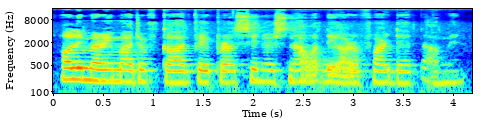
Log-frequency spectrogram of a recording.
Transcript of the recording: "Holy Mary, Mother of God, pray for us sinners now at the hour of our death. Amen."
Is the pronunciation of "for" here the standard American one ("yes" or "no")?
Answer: no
